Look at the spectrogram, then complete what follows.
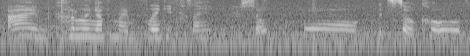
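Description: A teenage girl talks slowly and playfully to a camera held at arm's length in the back of a car. Her voice sits high and bubbly. Loud, steady road rumble runs under everything she says. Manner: giggly, chatty and playful. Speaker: vlogger. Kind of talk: casual selfie vlog. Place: back seat of a moving car. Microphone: built-in camera held at arm's length.

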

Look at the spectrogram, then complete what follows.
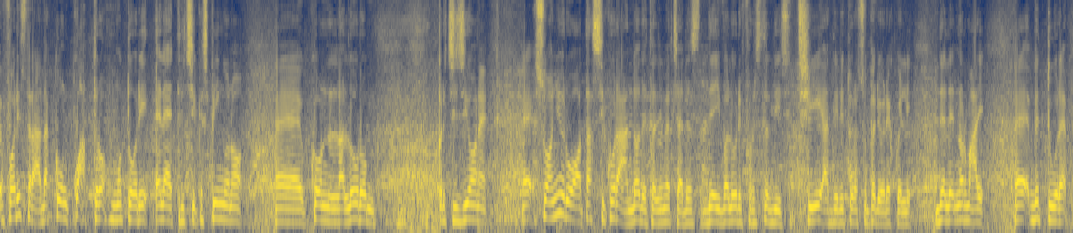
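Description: A man's voice: mid-range voice, a little fast. A man in his thirties filming himself at arm's length while touring a large car show hall, chatting with lots of fillers and enthusiasm. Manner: energetic, filler-heavy, enthusiastic. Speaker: car reviewer. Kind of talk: walking tour commentary. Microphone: handheld camera at arm's length. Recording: noisy crowded hall.

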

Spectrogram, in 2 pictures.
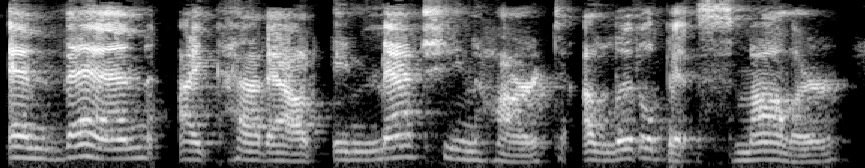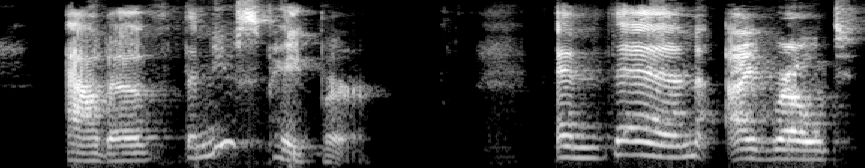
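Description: An older woman, around her sixties, talks to young children as a Bible story time teacher. Her voice sits on the low side and swings expressively through simple phrases. She goes very slowly, leaving room between thoughts. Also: sing-song, a bit bright. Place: room at home beside a kitchen, indoors. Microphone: laptop or webcam mic at arm's length. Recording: roomy, echoey home webcam sound.

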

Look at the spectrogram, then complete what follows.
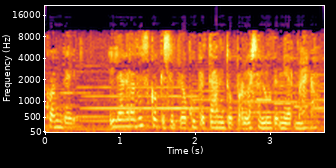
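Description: An actress playing a devoted, anxious young lady in a radio horror drama, melodramatic and soft-hearted. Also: fairly low pitch, a little fast, natural voice. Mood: polite, flattered. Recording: prominent music under the voice.

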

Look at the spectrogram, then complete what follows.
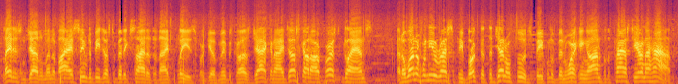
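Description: A man announcing and selling a product in a 1940s radio comedy, hearty and smooth, recorded in a theater. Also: fast, muffled recording, over music. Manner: hearty, smooth salesman pitch. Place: theater stage with live audience.

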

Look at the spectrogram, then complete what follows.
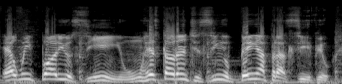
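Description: A man's voice: sits high, big pitch swings, moderate pace, a bit bright, soft background music. A man playing an eager, easygoing young son in a radio soap, friendly and insistent. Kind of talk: radio soap opera acting.

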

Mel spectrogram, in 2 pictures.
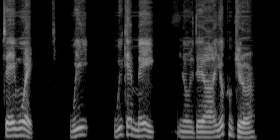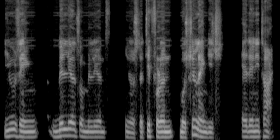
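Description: A middle-aged man with a Korean accent, a startup founder giving a rehearsed pitch and then answering questions haltingly with many fillers over a video call. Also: fairly even intonation, a little mellow, dry recording, rough recording. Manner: hesitant, many fillers and restarts when answering. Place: home office on video call. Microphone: video call webcam.

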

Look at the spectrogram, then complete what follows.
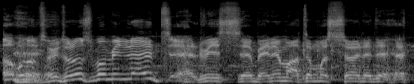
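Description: A man's voice: on the high side, lively intonation, moderate pace, close to an everyday voice. A man playing a blustering, self-assured senior fire officer in a Turkish cartoon dub, pompous and full of exclamations. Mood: proud, delighted. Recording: loud music behind the voice.

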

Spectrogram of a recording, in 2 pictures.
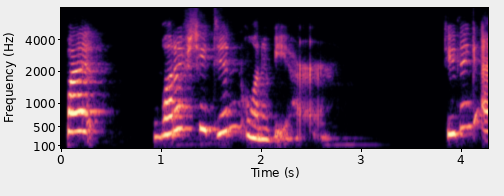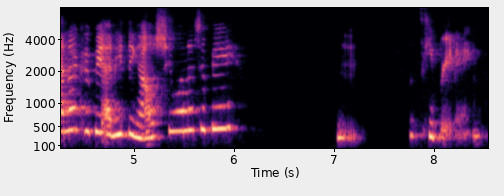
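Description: A young woman reading a children's picture book aloud, pausing to address young listeners with questions and comments. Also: very high voice, lively intonation, gravelly, reverberant. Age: young adult. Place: small home room, indoors.

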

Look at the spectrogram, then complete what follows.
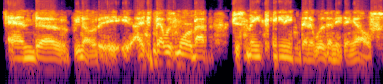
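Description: A man's voice: deep voice, expressive, a little fast, sharp tone, slightly rough, dry recording, lo-fi sound. A man guest in an interview, telling long stories with many restarts and repeated words. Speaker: guest musician. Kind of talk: casual interview storytelling.

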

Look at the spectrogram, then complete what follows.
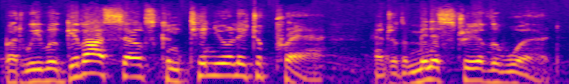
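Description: An actor playing an authoritative apostle exhorting disciples in a dramatized Bible reading, formal and reasoned. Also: male voice, mid-range voice, big pitch swings, brisk, lightly acted. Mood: earnest.

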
